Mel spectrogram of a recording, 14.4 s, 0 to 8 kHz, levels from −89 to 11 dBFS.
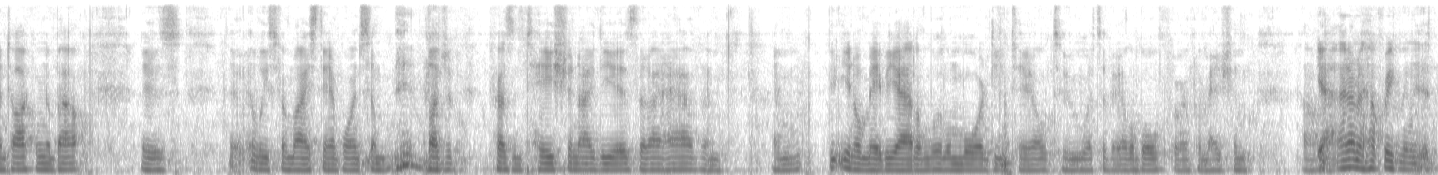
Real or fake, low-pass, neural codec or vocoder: fake; 7.2 kHz; codec, 16 kHz, 4.8 kbps, FACodec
